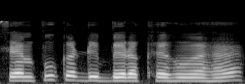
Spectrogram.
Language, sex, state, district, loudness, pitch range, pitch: Hindi, male, Jharkhand, Ranchi, -14 LUFS, 160-180 Hz, 175 Hz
